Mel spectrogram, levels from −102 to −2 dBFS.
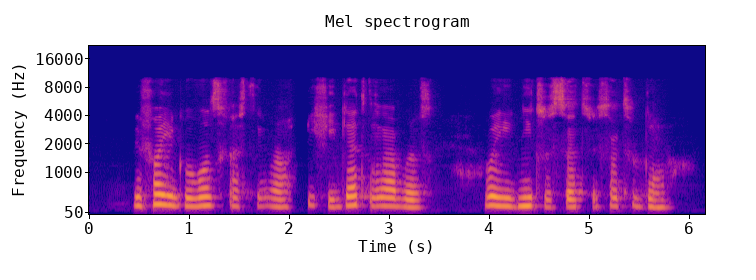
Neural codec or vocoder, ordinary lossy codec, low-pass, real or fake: autoencoder, 22.05 kHz, a latent of 192 numbers a frame, VITS, trained on one speaker; none; 9.9 kHz; fake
